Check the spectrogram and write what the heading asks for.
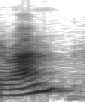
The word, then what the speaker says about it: run: I run where she runs. Good. Con la U, que pronuncia muy bien. I run where she runs. Run, no ran. Run. Es un poco cerrado. Tienes la boca cerrada.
